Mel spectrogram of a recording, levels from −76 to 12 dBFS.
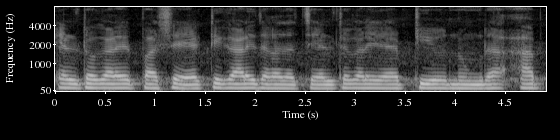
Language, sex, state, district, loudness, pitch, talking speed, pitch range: Bengali, male, Assam, Hailakandi, -15 LUFS, 140 Hz, 160 wpm, 130-140 Hz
